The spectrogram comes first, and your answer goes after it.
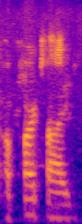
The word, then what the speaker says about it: apartheid: Apartheid.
